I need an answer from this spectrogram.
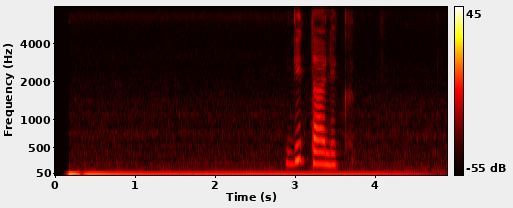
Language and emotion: Russian, neutral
